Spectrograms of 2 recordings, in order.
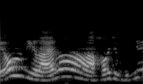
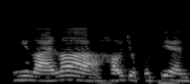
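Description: First: 你来了 much higher and louder, bouncing with joy; happy greeting. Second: Peaceful. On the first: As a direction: greet a friend you're thrilled to see. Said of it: "So you're very happy". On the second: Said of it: "That's just really peaceful". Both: Shown as a demonstration.

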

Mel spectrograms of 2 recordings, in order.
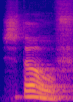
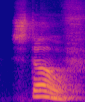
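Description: First: Stove said slowly with the final v held clearly; teacher models the ending of Stove; final sound. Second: Stove with a clear final v; final sound. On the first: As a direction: land firmly on the v at the end of Stove. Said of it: "để ý những âm cuối cho thầy". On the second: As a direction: say Stove ending crisply on the v. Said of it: "Các bạn nhớ những âm cuối nha". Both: Shown as a demonstration.

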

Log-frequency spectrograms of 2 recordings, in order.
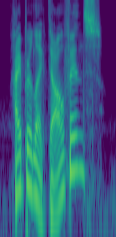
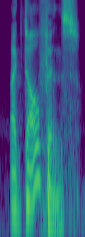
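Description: First: High rising disbelief on dolphins; incredulous echo. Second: Said in the usual way. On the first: Acted. Friend echoes May's odd word, baffled. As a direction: repeat it back, baffled.

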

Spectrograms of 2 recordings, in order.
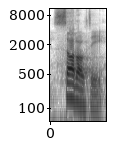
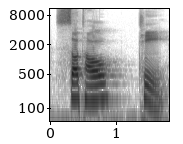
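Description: First: Subtlety in one piece, SUT stressed, falling away; joined-up stress demo. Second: Subtlety very slowly, split as SUT-ul, then tee; syllable-by-syllable stress demo. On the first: Teacher modelling the whole word for learners, joined-up stressed first syllable. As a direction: say subtlety unbroken, weight on the first syllable, silent b. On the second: Teacher breaking the word down for learners, slow syllable demo. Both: Shown as a demonstration. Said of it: "vous accentuez cette syllabe".

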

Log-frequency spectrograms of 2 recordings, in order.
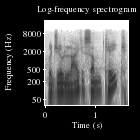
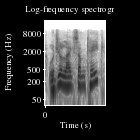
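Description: First: Slow, steady teaching read of the question; slow reread. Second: Much higher, bright questioning offer of cake; lively offer. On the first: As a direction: read it slowly for the class. Teacher rereads dialogue line slowly. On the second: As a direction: act the host, pitched way up. Teacher reads dialogue line aloud. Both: Shown as a demonstration.

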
